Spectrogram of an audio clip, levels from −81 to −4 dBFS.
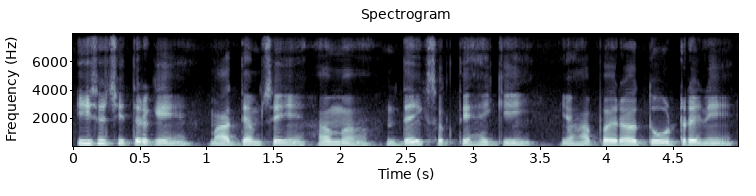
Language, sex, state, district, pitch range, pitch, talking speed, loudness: Hindi, male, Uttarakhand, Tehri Garhwal, 145-170 Hz, 155 Hz, 180 wpm, -18 LUFS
